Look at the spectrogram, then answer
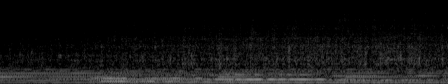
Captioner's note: water rushing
